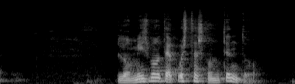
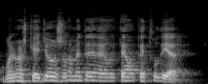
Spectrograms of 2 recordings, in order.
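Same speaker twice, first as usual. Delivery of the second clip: higher-pitched mock excuse; excuse-making student; 6 semitones higher than usual. Preacher mimics a student excusing themselves, mock protest. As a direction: play a student pleading a small duty. Voicing a young person's excuse.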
